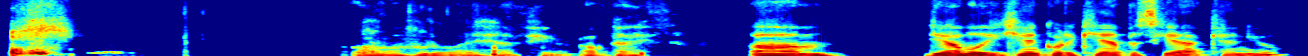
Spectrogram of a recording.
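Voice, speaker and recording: A woman instructor with a raspy, hoarse voice from a cold, leading an online class in a halting way, thinking aloud over a video call. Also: lowish voice.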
